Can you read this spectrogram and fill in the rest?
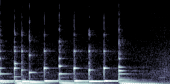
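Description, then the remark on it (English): Siri, asked for a melody, plays a bright electronic ringtone melody from a phone at Decibel, a quick run of about eight plucky synth notes stepping through a tune before a final sustained tone rings out and fades. “Hey Siri. Could you give me a melody? Okay, here's a melody you might like.”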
